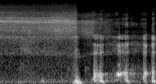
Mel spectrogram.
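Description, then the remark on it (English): A steady fizzing hiss of a carbonated drink held up to the microphone fills the first moment, then fades into a few short, lower bubbling pops spaced unevenly. “Get the fizz up in the mic.”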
